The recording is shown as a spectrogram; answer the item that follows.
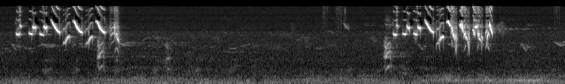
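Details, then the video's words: Double-collared seedeater singing out in the bush, two quick bursts of high, twisting whistled notes about four seconds apart, with a low rumble of background noise between them. "Coleiro cantando no mato"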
